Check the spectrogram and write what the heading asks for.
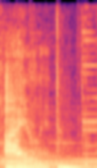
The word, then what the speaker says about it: isla: For I, we have isla, island, isla. In Spanish, we do pronounce the S in this case.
